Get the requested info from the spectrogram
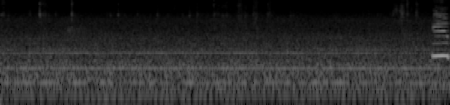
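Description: A steady low hum, with a few faint light clicks of a metal jewelry chain being worked loose by hand.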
